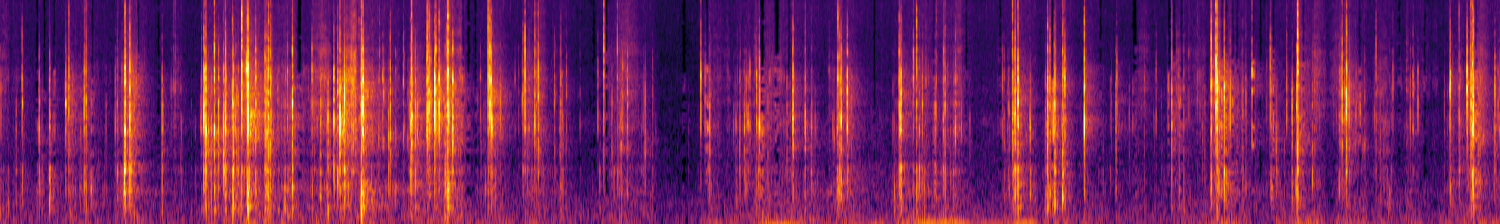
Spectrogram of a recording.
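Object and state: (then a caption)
Kraft paper bag. Long nails scratch and fingers crinkle a small, folded brown kraft paper bag with a sticker on it. A steady run of dry, crisp crackles and scratchy rustles comes in quick bursts, bright and close with almost no low end. Each crinkle stops sharply with no ring.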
